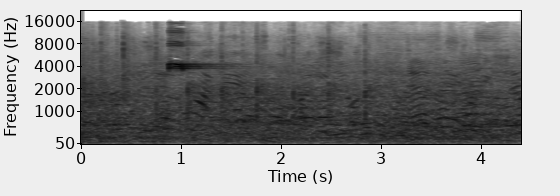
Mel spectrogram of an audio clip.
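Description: Referee's whistle, one short blast about a second in, starting the wrestling bout, over steady crowd chatter in the gym.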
